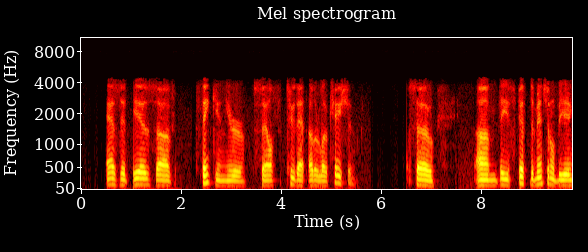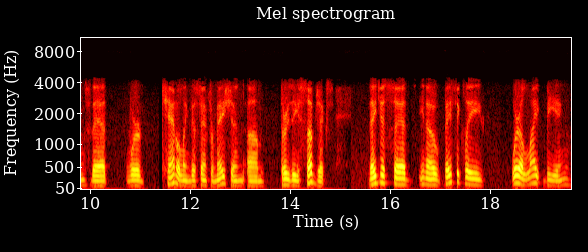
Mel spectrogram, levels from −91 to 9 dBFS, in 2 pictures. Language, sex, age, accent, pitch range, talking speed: English, male, 50-69, American, 105-130 Hz, 105 wpm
